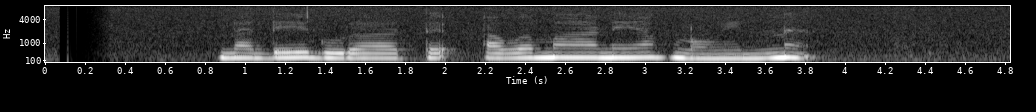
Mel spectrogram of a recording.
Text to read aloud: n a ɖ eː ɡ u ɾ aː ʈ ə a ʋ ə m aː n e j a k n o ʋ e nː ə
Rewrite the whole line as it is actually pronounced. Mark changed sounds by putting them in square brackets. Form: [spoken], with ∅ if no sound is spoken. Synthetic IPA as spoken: n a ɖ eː ɡ u ɾ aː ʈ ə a ʋ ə m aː n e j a k n o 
